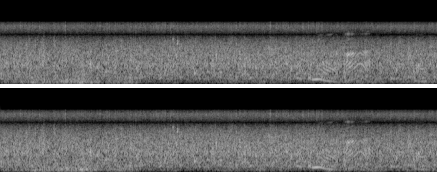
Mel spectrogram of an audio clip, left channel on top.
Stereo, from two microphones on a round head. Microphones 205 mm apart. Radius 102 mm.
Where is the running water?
5° left (ahead or behind).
